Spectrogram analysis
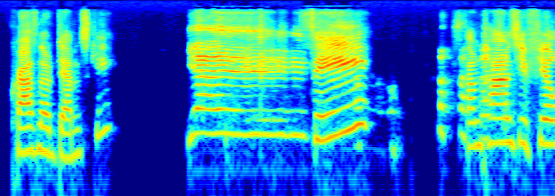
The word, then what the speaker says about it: Krasnodemski: Krasnodemski.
